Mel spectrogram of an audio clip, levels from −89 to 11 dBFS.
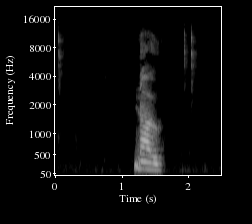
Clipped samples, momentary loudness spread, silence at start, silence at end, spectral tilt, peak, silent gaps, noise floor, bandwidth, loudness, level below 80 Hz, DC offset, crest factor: under 0.1%; 22 LU; 1.2 s; 0.45 s; -5.5 dB/octave; -12 dBFS; none; -84 dBFS; 13.5 kHz; -28 LUFS; -80 dBFS; under 0.1%; 20 dB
